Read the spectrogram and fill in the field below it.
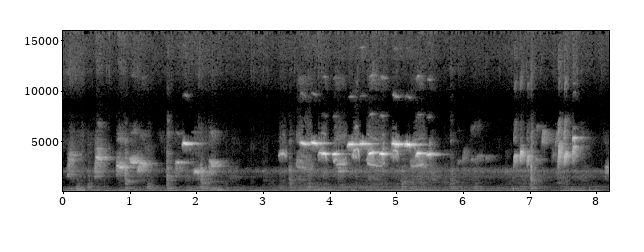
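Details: A tit sings one clear burst of rapid high whistled paired notes in the middle, surrounded by scattered softer chirps and calls before and after.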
